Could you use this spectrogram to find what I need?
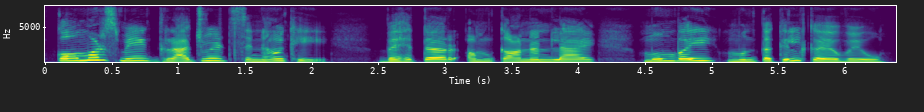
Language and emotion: Sindhi, neutral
